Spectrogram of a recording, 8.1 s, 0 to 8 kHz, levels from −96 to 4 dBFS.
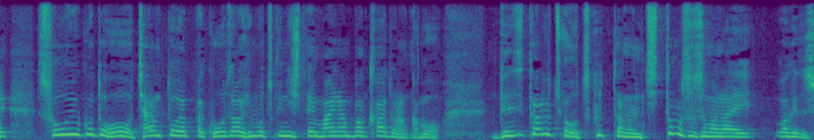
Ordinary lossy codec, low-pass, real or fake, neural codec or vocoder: none; none; real; none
